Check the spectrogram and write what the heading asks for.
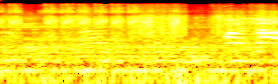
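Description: Street background with a steady low hum of idling vehicle engines and traffic, with voices rising above it near the end.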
